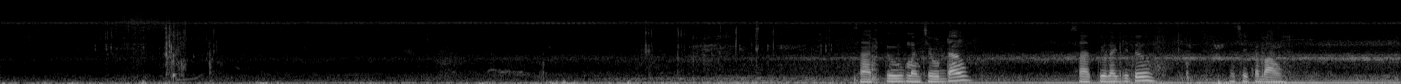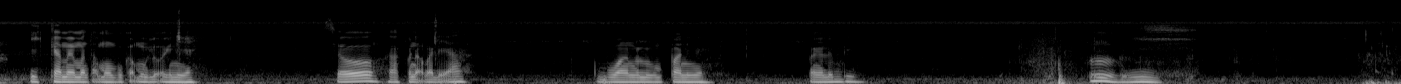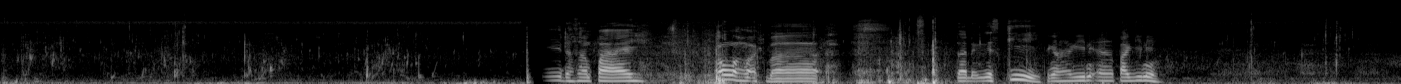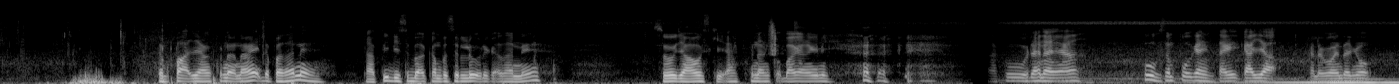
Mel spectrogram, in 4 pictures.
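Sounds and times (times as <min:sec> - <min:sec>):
high-pitched insect drone: 0:00.2 - 0:15.6, 0:50.6 - 0:56.0
paddle splashing water: 0:00.8 - 0:02.5, 0:27.5 - 0:33.4, 0:39.5 - 0:43.8
low rumble: 0:04.6 - 0:14.1.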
